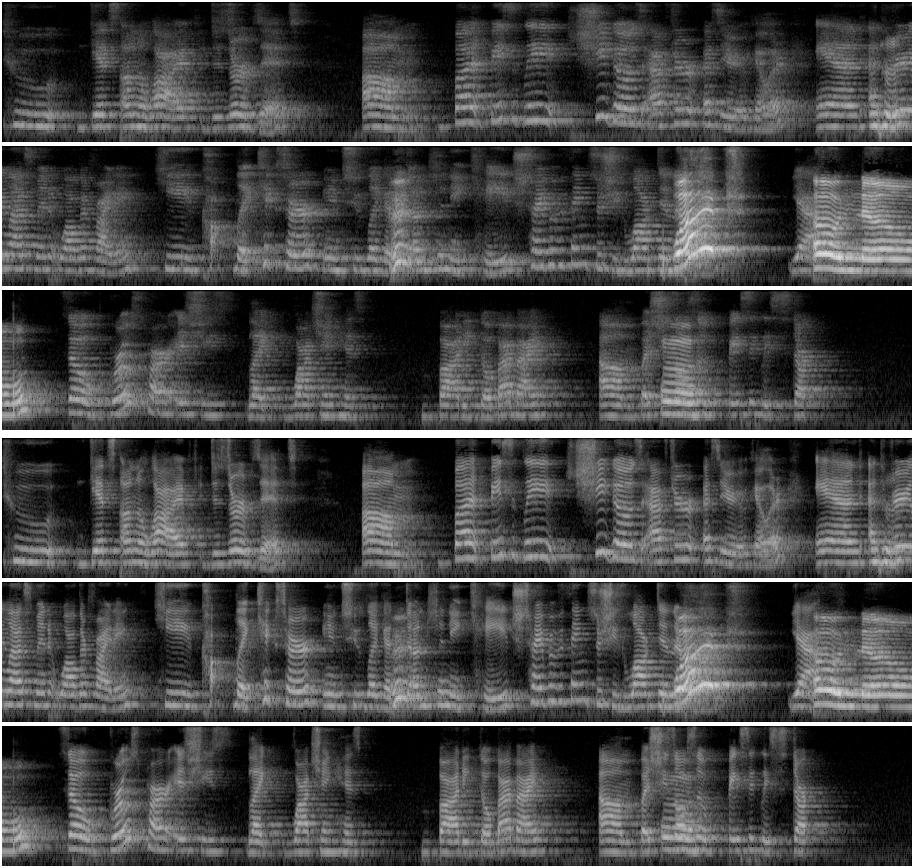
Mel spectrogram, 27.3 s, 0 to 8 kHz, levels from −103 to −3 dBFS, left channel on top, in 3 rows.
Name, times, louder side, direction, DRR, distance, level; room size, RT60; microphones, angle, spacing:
voice 1, 0.0-2.8 3.6-4.1 4.5-15.9 17.0-17.3 18.9-20.4 20.6-21.8 22.4-23.6 24.2-26.2, right 5 dB, 85° right, 8 dB, 0.8 m, -43 dB
voice 2, 8.7-9.0 13.0-13.2 15.8-16.5 17.2-18.5 24.8-25.2, left 4 dB, 30° left, 11 dB, 0.4 m, -28 dB
10.5 x 7.6 x 3.0 m, 0.96 s
head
